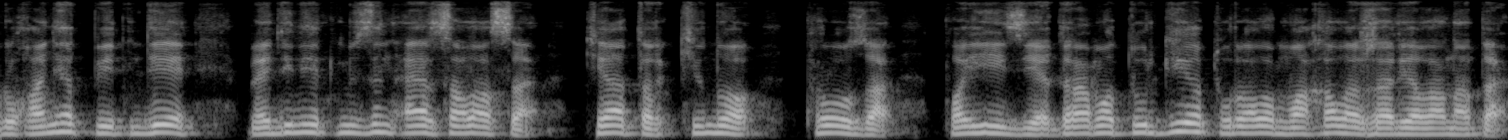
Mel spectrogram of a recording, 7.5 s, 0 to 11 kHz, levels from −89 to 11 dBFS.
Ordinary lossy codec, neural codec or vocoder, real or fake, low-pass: none; vocoder, 22.05 kHz, 80 mel bands, HiFi-GAN; fake; none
